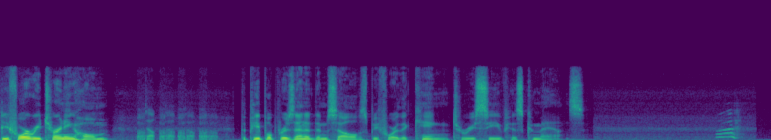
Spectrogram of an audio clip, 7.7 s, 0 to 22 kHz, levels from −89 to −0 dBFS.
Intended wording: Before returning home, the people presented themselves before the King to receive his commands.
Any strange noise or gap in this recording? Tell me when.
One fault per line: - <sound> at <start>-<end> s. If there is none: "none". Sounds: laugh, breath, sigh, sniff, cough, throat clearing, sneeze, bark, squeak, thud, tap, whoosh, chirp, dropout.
- laugh at 1.4-2.2 s
- laugh at 7.1-7.5 s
